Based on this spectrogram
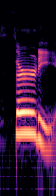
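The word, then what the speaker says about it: thirty: The same goes for 13, so the stress falls on teen for this one, and 30, and the stress falls on the first syllable here.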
